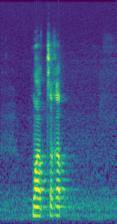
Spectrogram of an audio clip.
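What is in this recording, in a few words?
"Hõts̃akat", Chamacoco word, ave chiricota; Ishir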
